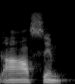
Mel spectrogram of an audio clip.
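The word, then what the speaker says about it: عاصم: And some people have the names, and many people make it, Athim, the pronunciation should be pronounced as Asim, protector. That's with an Ain. Athim is sinful.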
